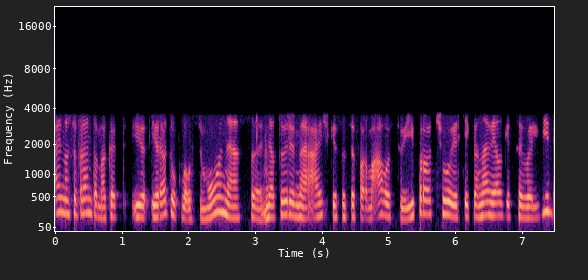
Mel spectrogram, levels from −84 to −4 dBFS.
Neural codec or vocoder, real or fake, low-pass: none; real; 3.6 kHz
